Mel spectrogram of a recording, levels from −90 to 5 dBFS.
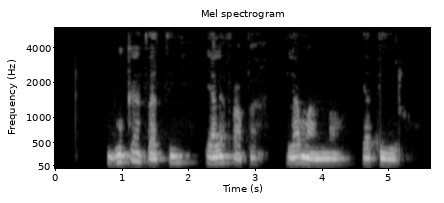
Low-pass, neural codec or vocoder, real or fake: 5.4 kHz; none; real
